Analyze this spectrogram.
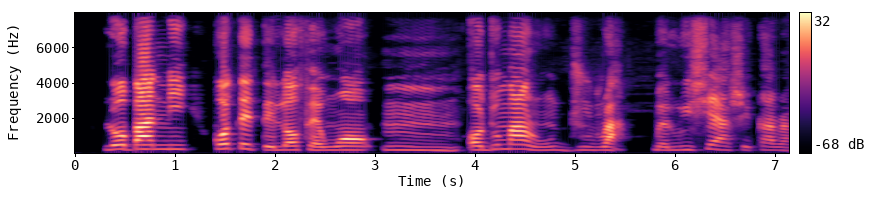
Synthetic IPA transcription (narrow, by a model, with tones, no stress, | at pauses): lo˦ba˦nĩ˧ | ko˦te˦˨te˨lɔ˧fɛ˨w̃ɔ̃˧˨ | ɔ˧dũ˦mãː˦˨ɾ̃ũ˨˦d͡ʒu˦˧˨ɾa˨ | k͡pɛ˨lu˨˦i˧ʃɛ˦a˧˨ʃe˨˧ka˦˨ɾa˨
